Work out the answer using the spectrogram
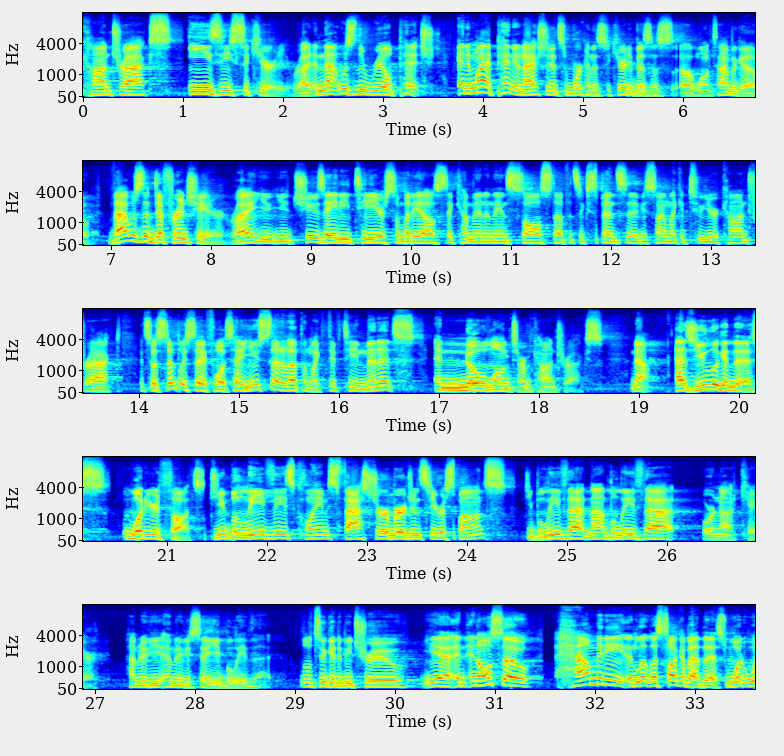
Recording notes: a recording from a recent talk I gave at Ezra Firestone’s Blue Ribbon Mastermind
